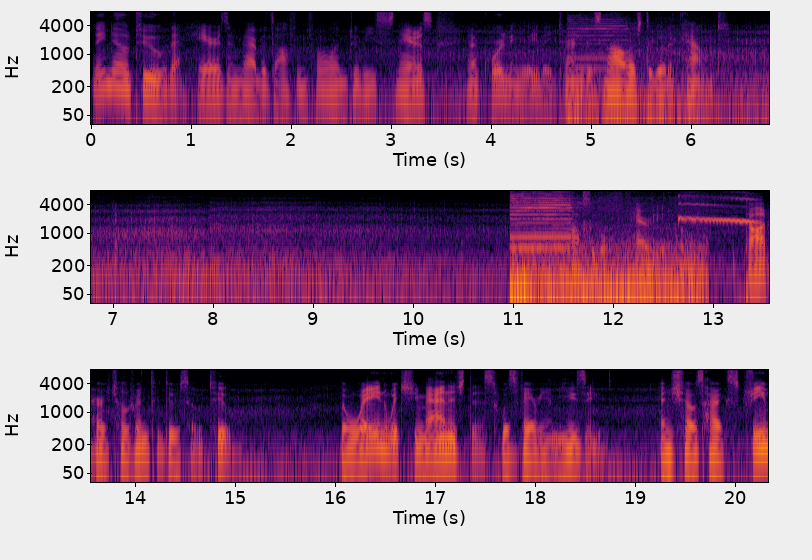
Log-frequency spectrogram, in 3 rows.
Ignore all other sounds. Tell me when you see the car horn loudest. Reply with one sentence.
The volume of the car horn peaks at 11 seconds.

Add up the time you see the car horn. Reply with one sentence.
You can hear the car horn for 3 seconds altogether.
